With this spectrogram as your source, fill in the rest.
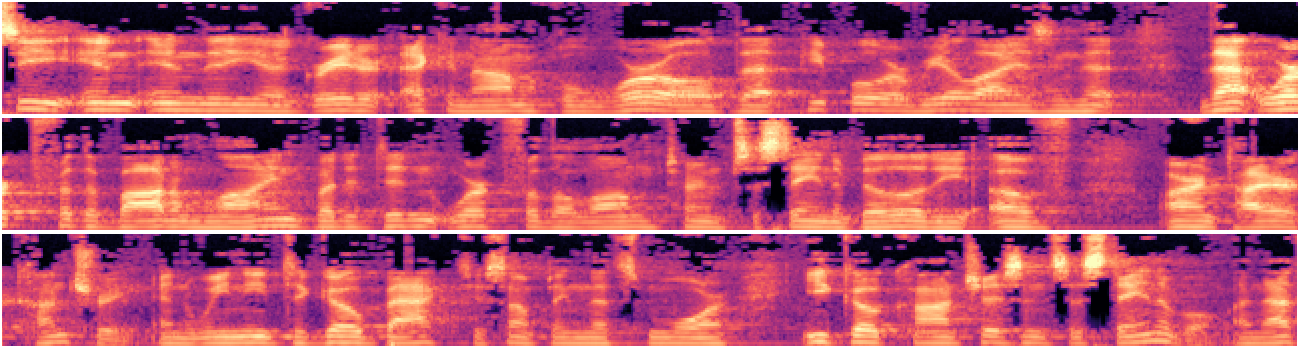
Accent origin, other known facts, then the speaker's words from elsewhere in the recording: Surgoinsville, Tennessee, United States; I grew up in Surgeonsville, which is originally called Skunktown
